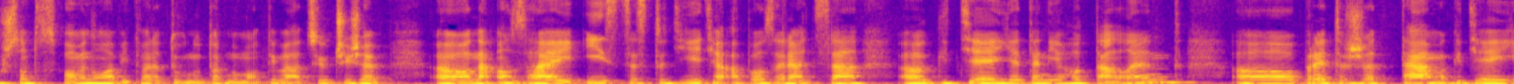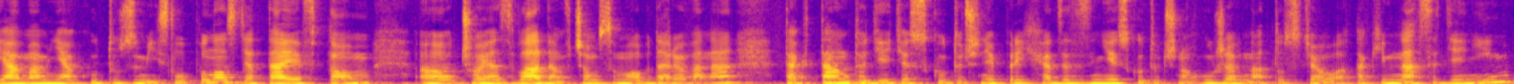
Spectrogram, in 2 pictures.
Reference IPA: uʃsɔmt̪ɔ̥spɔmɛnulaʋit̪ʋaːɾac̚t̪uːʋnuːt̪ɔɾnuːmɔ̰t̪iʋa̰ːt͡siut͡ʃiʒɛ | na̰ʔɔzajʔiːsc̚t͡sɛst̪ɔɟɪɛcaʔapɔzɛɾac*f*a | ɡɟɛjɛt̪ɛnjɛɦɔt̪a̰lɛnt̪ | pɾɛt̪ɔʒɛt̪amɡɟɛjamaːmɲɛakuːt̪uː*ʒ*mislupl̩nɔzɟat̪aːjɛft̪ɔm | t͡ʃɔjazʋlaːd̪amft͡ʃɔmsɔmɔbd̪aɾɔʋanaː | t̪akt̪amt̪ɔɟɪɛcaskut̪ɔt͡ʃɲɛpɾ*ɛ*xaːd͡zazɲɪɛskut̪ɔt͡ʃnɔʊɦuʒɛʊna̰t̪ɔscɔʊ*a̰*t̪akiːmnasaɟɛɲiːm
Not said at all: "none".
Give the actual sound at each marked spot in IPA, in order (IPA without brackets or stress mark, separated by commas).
s, z, i, a̰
